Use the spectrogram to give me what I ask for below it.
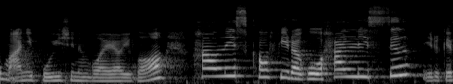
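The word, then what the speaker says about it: Hollys: 이렇게 써 있는 거 보이실 건데이가 발음 나죠 그리고가 아 발음 나고은 두 개가 으니까 한 번만 해 주시면 되죠러 하고는 e 바름나요 거기 S 붙인 거예요 그래서 할리스 리스 이렇게 발음해 주시면 되고요 리스 같은 경우에는 할리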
